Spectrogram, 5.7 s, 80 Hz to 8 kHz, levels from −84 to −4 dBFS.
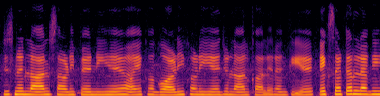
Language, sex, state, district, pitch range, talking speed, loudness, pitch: Hindi, female, Chhattisgarh, Kabirdham, 230-250 Hz, 200 wpm, -24 LUFS, 235 Hz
